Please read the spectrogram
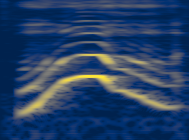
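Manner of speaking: startled high-pitched gasp; high shocked ooh. A narrator's reading. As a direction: shriek before fainting. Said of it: "answered Monsieur Dupont".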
